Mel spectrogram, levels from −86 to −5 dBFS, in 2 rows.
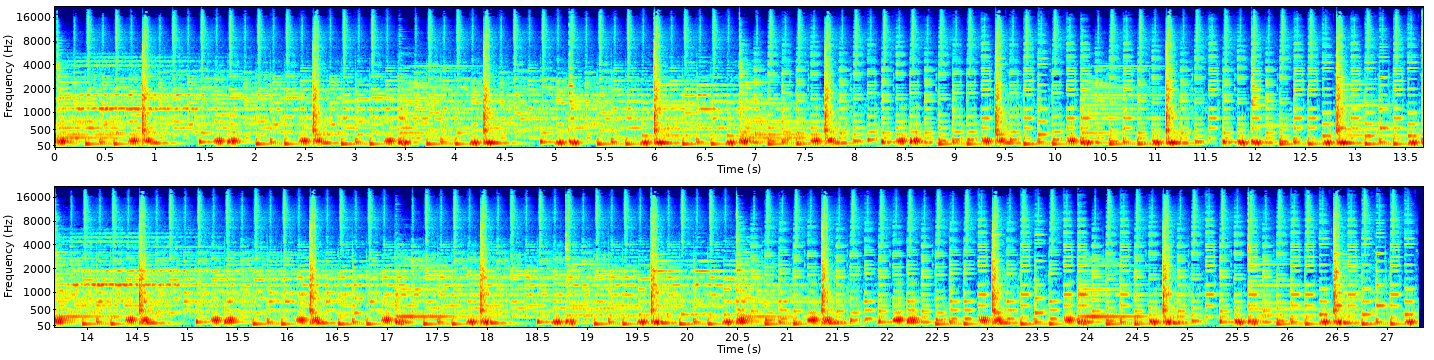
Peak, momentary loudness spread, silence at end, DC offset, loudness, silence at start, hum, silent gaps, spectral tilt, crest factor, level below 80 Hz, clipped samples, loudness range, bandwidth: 0 dBFS; 6 LU; 0.05 s; under 0.1%; -19 LUFS; 0 s; none; none; -5.5 dB/octave; 18 dB; -42 dBFS; under 0.1%; 1 LU; over 20 kHz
